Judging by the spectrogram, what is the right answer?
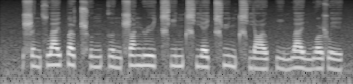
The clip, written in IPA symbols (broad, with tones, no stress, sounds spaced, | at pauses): ʂ ə˨˩ n s w a˥ ɪ̯ p ä˥˩ ʈ͡ʂʰ ʊ˧˥ ŋ k ɤ˨˩ ŋ ʂ ɑ˥ ŋ ɻ ɻ̩˥˩ t͡ɕʰ i˥ n t͡ɕʰ j ɛ˥˧ t͡ɕʰ y˥˩ n t͡ɕʰ j ɑ˧˥ ʊ̯ p i˨˩ m w a˥˩ ɪ̯ m w ɔ˥ ʂ w e˨ ɪ̯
